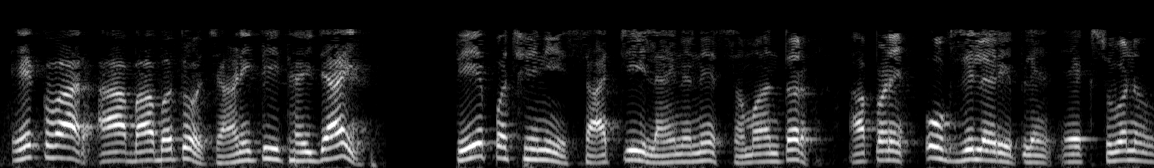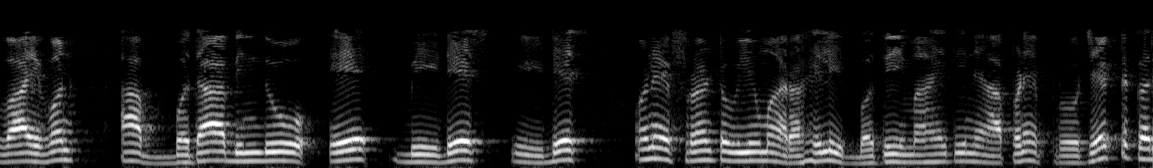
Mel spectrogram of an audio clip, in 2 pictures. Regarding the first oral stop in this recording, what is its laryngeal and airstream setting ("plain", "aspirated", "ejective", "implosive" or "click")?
plain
